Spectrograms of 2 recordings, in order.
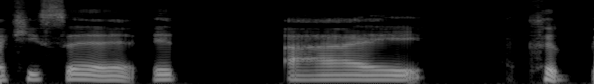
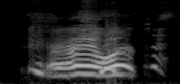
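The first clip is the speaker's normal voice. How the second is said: high burst of laughter; a high, loud burst of laughter; 13 semitones higher, 7 dB louder than usual. Real, not acted. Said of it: "laughs at kicking parents out".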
